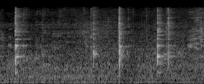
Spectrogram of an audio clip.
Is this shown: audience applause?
no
